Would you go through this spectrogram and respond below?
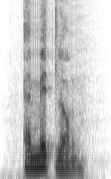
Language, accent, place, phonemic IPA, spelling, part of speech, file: German, Germany, Berlin, /ɛɐ̯ˈmɪtlʊŋ/, Ermittlung, noun, De-Ermittlung.ogg
- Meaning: 1. investigation, inquiry 2. determination, ascertaining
